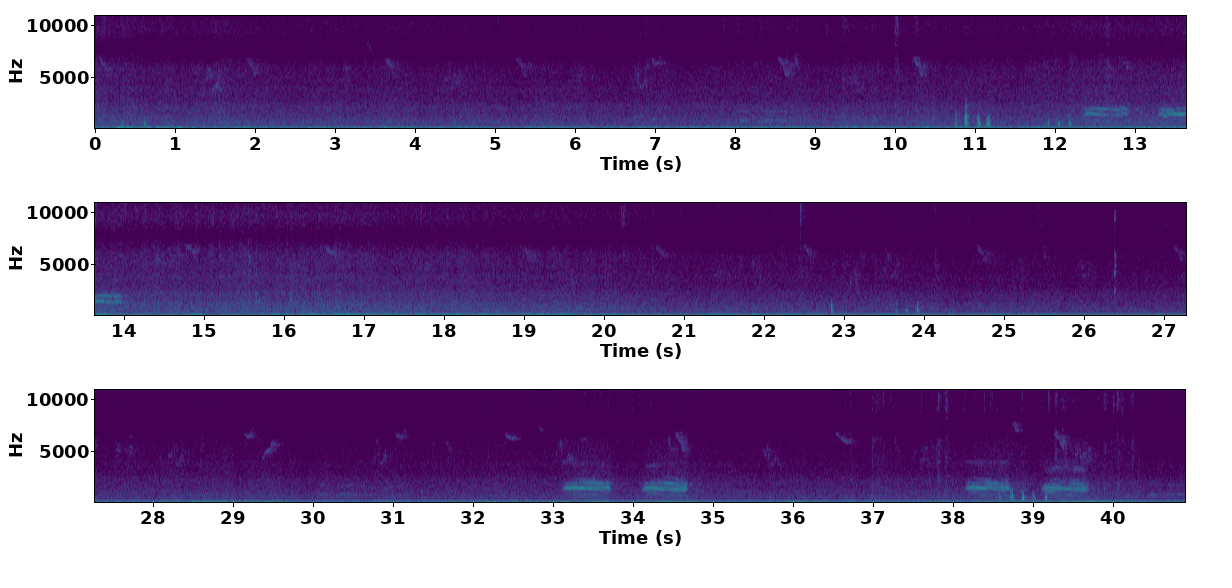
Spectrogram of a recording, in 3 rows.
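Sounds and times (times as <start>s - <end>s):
wind rumble on microphone: 0.0s - 26.2s
rooster clucking: 10.7s - 12.9s, 38.2s - 39.8s
harsh bird calls: 38.2s - 39.8s.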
